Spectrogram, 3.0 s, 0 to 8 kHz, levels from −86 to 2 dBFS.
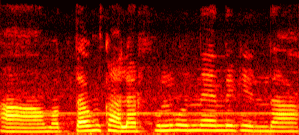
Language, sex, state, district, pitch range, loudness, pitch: Telugu, female, Telangana, Nalgonda, 250-295 Hz, -17 LUFS, 265 Hz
